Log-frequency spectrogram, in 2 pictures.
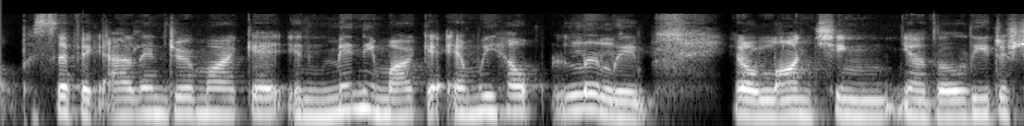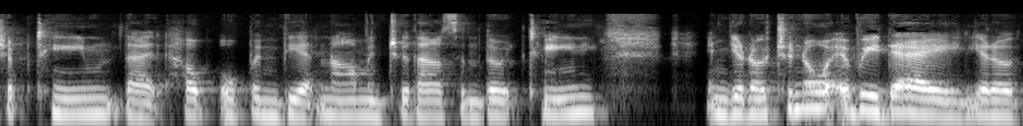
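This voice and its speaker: A woman's voice: fairly low pitch, a little mellow. A woman in her forties giving an earnest motivational business talk over a video call, full of "you know" fillers. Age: 40s. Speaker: network marketing leader.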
